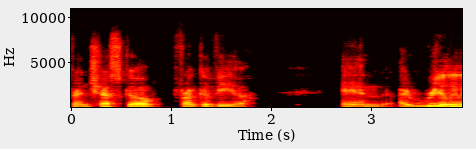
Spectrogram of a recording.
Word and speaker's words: Francesco Francavilla: his name pronounced, but I believe it would be pronounced Francesco Francavilla.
